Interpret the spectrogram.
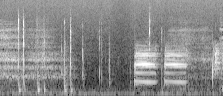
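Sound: telephone dialing and ringing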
